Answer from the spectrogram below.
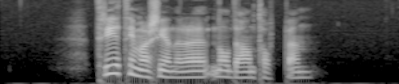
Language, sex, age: Swedish, female, 21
